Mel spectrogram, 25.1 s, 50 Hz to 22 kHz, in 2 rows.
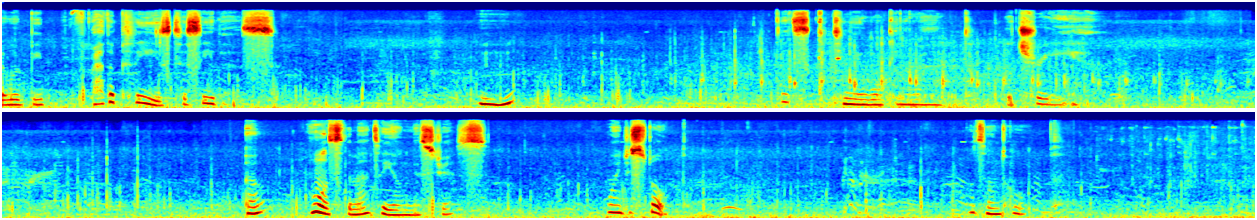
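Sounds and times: faint crowd chatter: 0.0 - 25.0.

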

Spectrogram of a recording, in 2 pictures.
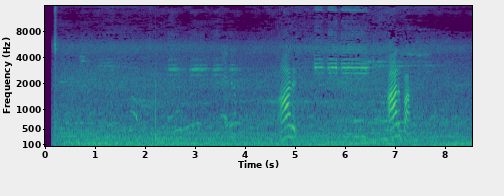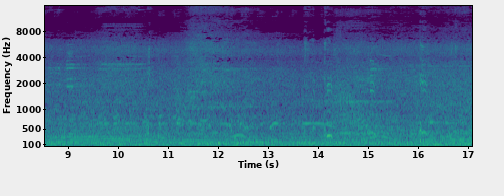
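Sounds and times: traffic rumble: 0.2 - 17.0.

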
